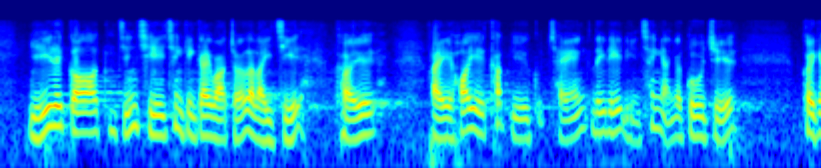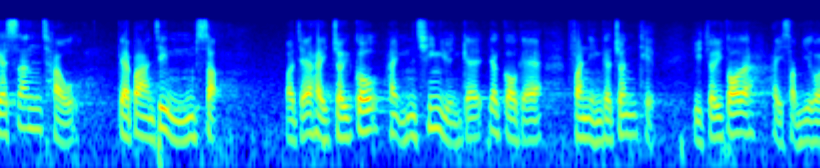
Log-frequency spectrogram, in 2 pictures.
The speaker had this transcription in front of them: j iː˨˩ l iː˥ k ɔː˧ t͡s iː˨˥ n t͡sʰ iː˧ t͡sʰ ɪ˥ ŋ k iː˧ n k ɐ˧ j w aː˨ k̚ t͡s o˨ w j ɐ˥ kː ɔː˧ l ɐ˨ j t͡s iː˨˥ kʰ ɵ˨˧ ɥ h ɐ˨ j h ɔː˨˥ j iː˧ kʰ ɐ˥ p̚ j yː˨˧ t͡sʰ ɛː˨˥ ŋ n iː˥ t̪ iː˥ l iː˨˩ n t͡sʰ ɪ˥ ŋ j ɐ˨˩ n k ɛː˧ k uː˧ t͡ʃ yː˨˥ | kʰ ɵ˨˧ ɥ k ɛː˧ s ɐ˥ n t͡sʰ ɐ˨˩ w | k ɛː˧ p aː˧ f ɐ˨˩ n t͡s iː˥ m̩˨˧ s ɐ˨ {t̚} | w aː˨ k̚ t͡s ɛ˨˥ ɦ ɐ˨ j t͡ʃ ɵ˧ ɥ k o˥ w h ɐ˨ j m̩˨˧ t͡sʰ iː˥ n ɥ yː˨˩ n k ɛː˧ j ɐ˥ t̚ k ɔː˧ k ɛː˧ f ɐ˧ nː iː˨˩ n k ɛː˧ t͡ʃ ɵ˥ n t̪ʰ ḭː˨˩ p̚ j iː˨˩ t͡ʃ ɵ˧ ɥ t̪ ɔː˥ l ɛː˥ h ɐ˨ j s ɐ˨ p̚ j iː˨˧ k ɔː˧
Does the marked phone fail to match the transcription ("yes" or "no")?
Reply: yes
